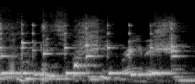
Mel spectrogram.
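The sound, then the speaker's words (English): A cell phone ringtone plays a bright, busy melody for a couple of seconds, loud, with a steady tone running underneath the shifting notes. “Oh, look at this. We got my phone. It's you.”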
